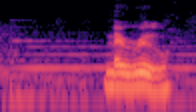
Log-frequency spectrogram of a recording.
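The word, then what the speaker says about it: Merrue: and he will say, my name is Merru. The E is silent at the end.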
